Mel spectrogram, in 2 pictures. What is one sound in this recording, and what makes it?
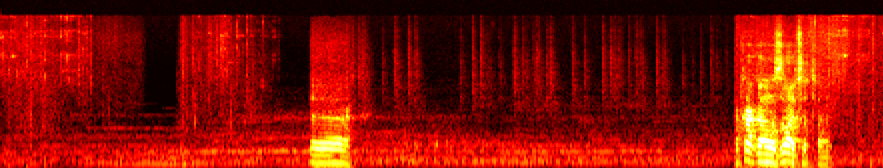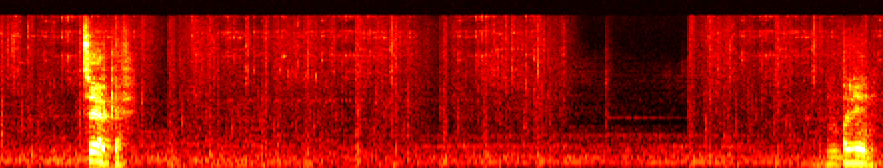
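Footsteps walk slowly across a floor indoors.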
